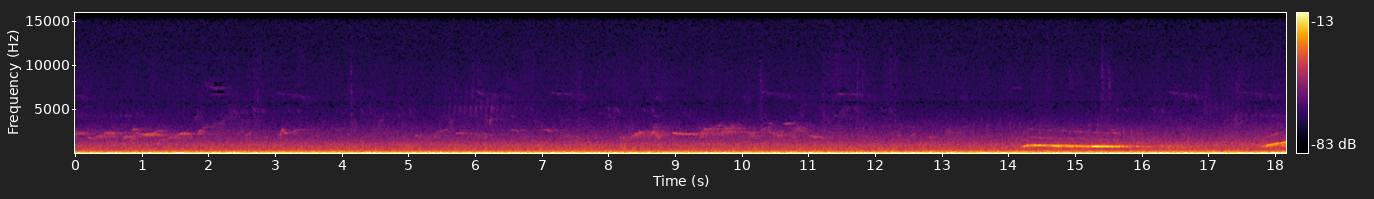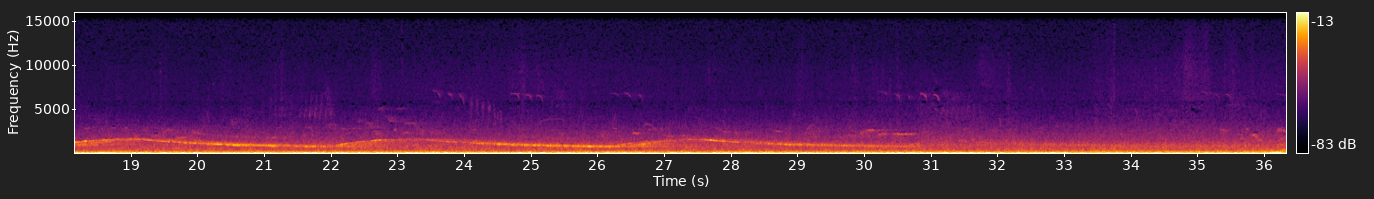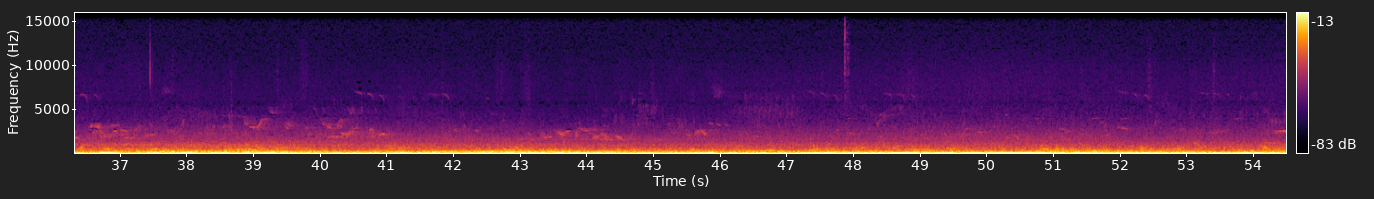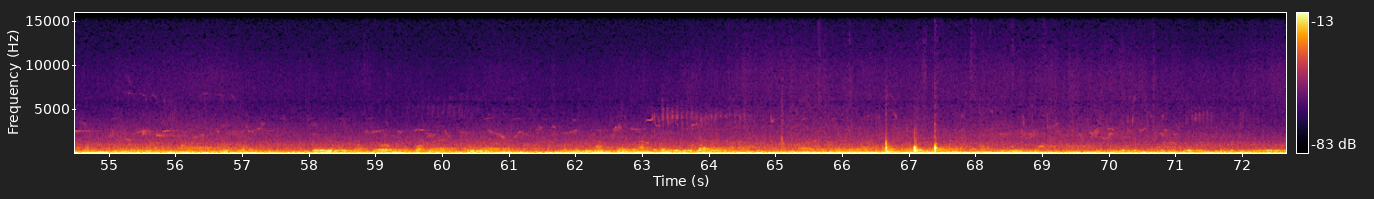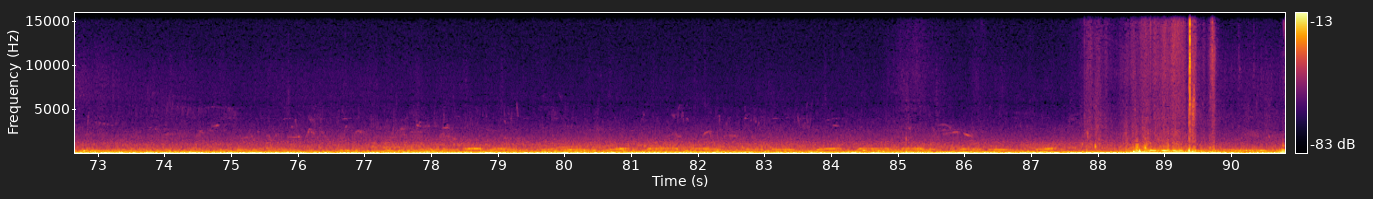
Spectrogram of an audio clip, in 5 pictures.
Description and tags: SE ATMO distant sirens, city Olomuc
background, ambiance, background-sound, atmos, general-noise, atmosphere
